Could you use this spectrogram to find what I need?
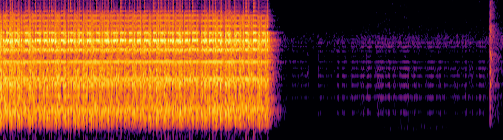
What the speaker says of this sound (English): You'll hear a huge amount of noise, that's the radiation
